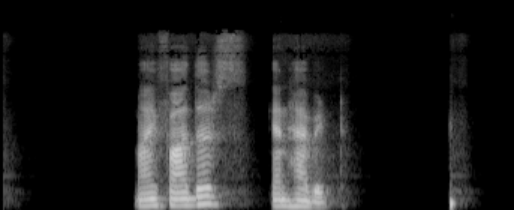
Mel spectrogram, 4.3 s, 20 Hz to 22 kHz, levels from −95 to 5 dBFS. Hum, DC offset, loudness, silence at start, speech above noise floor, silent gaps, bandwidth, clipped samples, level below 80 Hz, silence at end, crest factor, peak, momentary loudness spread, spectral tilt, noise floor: none; under 0.1%; -22 LUFS; 1.15 s; over 70 dB; 3.46-3.50 s, 3.62-3.72 s; 12 kHz; under 0.1%; -64 dBFS; 0.5 s; 20 dB; -4 dBFS; 15 LU; -6.5 dB/octave; under -90 dBFS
